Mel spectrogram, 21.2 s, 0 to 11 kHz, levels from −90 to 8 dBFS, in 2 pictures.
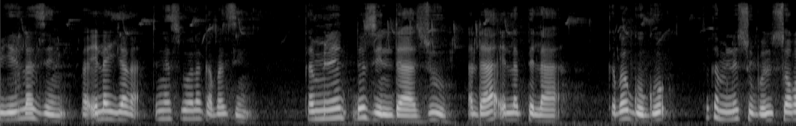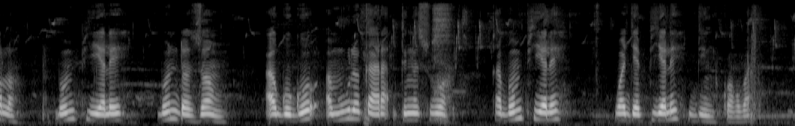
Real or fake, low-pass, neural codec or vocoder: real; 9.9 kHz; none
